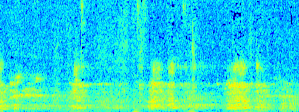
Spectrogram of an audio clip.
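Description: Lightsaber soundboard (Nano-Biscotte) playing the blade's steady electric hum through the hilt's speaker. Several swing swooshes swell up and fade as the saber is swung: about a second in, between two and three seconds, and near the end.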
